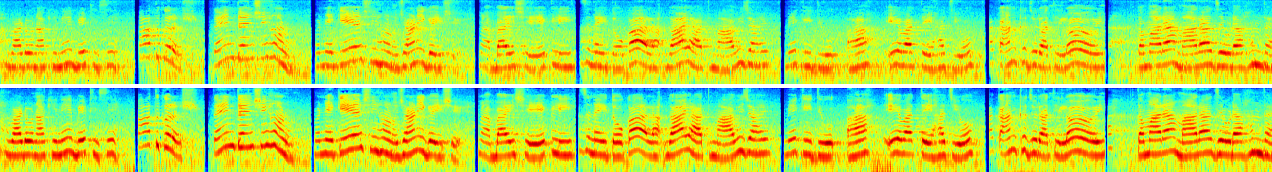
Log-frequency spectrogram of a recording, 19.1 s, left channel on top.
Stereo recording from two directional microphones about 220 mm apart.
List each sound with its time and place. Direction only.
0.2 s a woman's voice: 50° right (ahead or behind)
2.0 s a sound: 55° right (ahead or behind)
3.2 s a woman's voice: 50° right (ahead or behind)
